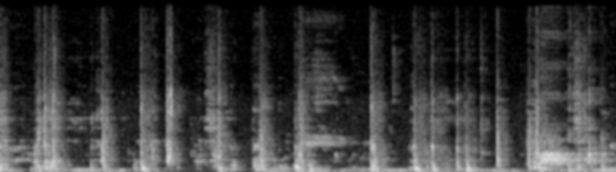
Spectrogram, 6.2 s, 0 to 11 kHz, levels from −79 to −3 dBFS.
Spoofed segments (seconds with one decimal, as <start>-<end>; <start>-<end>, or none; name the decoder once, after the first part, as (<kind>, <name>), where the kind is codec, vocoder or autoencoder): 4.3-4.9 (codec, SNAC)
